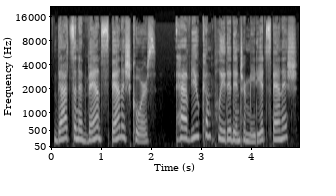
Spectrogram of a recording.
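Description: A woman voicing students, a professor and an office clerk in scripted exam dialogues, with a clear, polite delivery. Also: on the high side, animated, measured pace, darkish tone, no echo, clean studio sound.

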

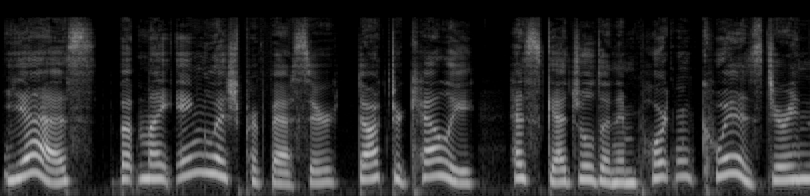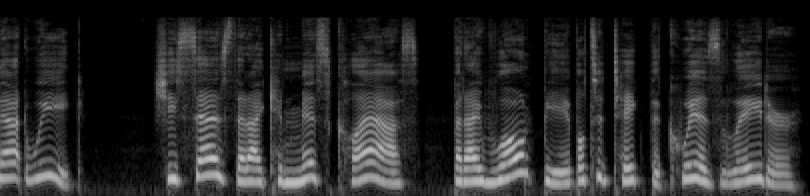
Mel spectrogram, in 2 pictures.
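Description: A woman voicing students, a professor and an office clerk in scripted exam dialogues, with a clear, polite delivery. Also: high voice, expressive, unhurried, no echo, clean studio sound.

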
